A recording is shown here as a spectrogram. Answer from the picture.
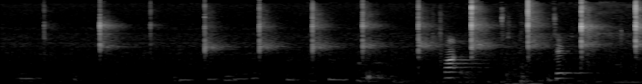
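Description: Fingers snapping a steady tempo, a little under two snaps a second, beginning about a second in: a jazz band's tempo being set before a tune starts. Near the end a voice begins counting it off.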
